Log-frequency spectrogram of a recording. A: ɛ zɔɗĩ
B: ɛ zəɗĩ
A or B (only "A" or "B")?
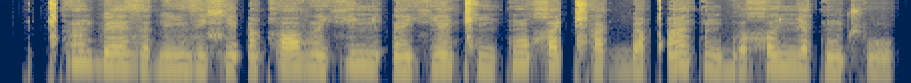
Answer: B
